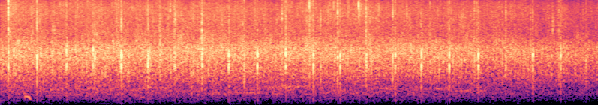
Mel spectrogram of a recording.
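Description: An audience applauds steadily to welcome speaker Dr. Amy Bagby, a sustained wash of many hands clapping at even loudness for several seconds.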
